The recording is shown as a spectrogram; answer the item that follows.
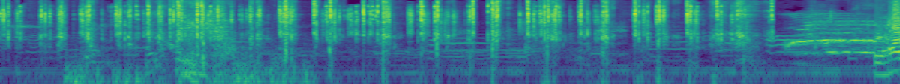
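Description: Rubbing and knocking on a body-worn microphone, with hard breathing from a football player's drill exertion, over music. Speech starts near the end.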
